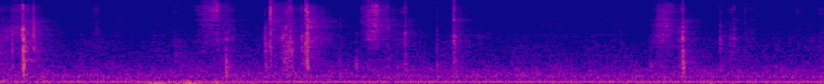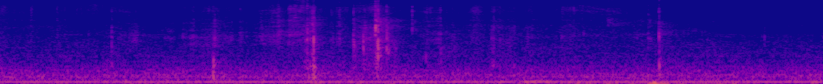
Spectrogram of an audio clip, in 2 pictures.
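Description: A stack of thin photo cards being leafed through by hand: scattered crisp paper flicks and slides, closer together in the first couple of seconds and sparser after, over a low steady hum.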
